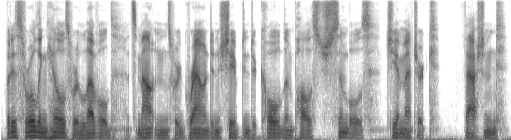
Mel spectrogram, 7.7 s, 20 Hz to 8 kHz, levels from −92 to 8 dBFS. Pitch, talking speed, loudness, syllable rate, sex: 80 Hz, 140 wpm, -21 LUFS, 4.9 syllables/s, male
